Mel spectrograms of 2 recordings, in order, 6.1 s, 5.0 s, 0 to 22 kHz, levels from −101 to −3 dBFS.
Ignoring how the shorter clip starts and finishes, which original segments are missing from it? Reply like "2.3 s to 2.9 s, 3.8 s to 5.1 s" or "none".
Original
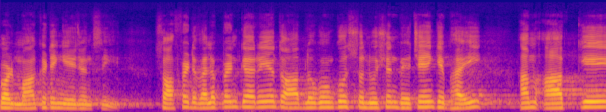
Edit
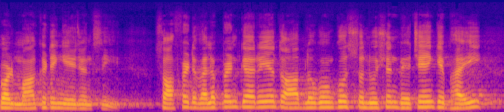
none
